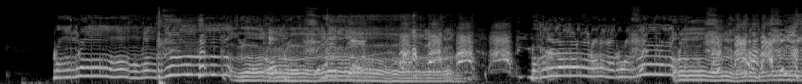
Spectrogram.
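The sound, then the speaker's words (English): A man gargles while singing a slow Christmas song, producing a bubbling, warbling voiced melody with wavering pitch. It is loud and continuous, with a brief break near the middle. “slow songs and gargling don't go together.”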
